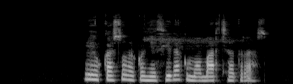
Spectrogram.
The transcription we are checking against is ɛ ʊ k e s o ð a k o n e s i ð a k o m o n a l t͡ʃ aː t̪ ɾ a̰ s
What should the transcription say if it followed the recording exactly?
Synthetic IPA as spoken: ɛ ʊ k a s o ð a k o ɲ e θ i ð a k o m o m a ɾ t͡ʃ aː t̪ ɾ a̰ s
